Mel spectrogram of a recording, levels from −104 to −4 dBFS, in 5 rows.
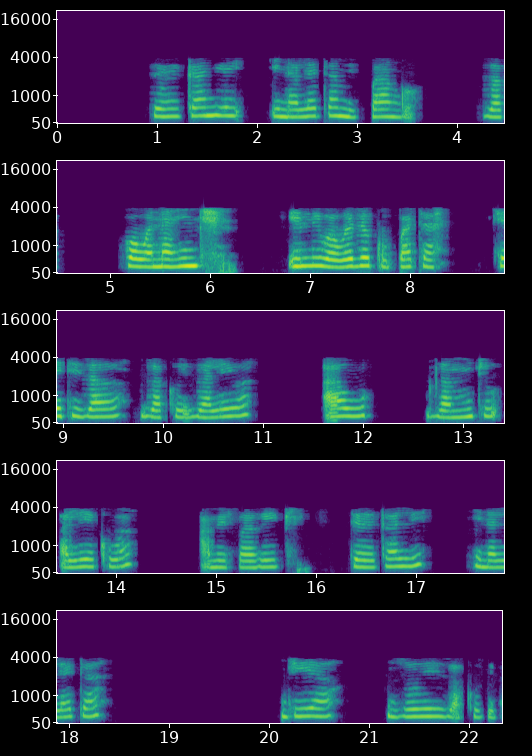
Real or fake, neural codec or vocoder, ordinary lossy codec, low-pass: fake; codec, 16 kHz, 4 kbps, FreqCodec, larger model; AAC, 16 kbps; 7.2 kHz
